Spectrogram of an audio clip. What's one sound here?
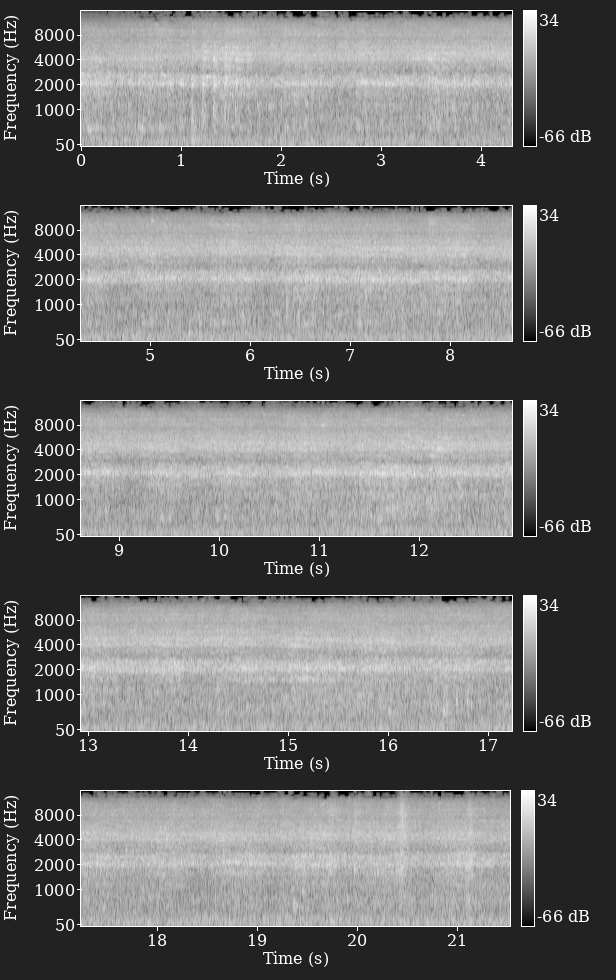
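A level crossing bell rings steadily.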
